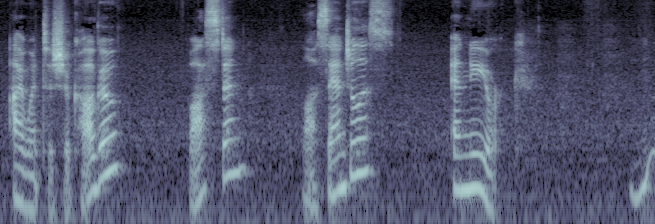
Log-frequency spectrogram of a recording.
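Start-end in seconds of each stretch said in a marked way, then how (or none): 0.1-5.0 a list lifting on every item until "New York" drops; list intonation. Shown as a demonstration. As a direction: pitch climbs on "Chicago", "Boston", "Los Angeles", falls on "New York". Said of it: "Rising, rising, rising, falling. That's a list".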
